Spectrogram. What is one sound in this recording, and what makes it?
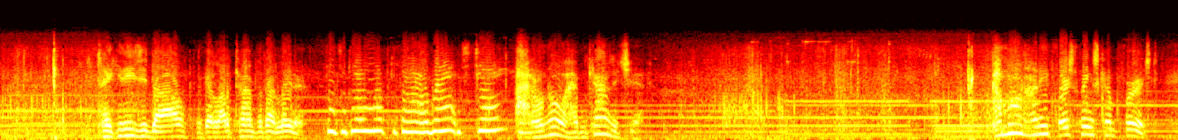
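A young man speaks softly and tenderly close by.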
